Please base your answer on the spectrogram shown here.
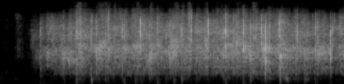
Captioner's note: applause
